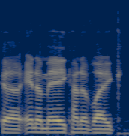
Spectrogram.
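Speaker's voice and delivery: usual speaking voice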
